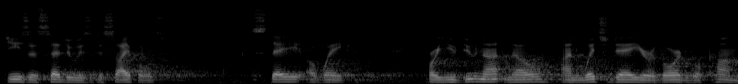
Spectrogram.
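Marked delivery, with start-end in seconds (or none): none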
